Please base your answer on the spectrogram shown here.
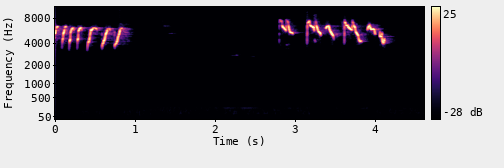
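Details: Pleci, a white-eye, from Central Java, Indonesia, singing forest-like training song: a brisk series of about seven repeated falling high notes, a quiet gap, then a quick zigzagging chattered phrase.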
